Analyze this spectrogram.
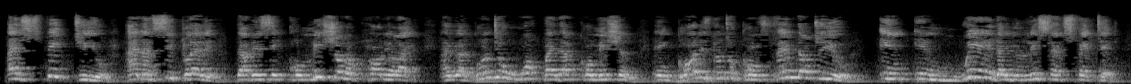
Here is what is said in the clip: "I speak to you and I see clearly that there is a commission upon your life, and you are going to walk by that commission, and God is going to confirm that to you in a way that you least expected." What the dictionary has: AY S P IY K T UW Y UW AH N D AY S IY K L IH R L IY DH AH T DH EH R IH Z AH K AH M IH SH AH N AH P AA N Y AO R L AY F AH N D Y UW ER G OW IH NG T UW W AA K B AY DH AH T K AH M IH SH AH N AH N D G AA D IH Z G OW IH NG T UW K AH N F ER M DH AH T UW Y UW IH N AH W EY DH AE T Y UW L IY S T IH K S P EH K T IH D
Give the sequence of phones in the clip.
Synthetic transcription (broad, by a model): AY S P IY K T UW Y UW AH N AY S IY K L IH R L IY DH AH T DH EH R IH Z AH K AH M IH SH AH N AH P AA N Y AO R L AY F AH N Y UW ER G OW IH NG T UW W AA K B AY DH AH T K AH M IH SH AH N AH N G AA D IH Z G OW IH NG T UW K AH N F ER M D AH T UW Y UW IH N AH W EY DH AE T Y UW L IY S IH K S P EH K T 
